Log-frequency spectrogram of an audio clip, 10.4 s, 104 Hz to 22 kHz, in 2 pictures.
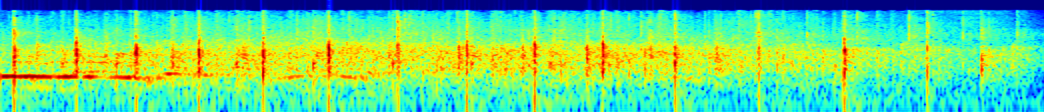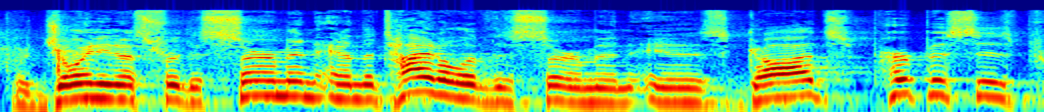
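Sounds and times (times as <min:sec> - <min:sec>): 
audience applauding at the Ventura campus: 0:00.0 - 0:05.4
speech: 0:05.3 - 0:10.4.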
